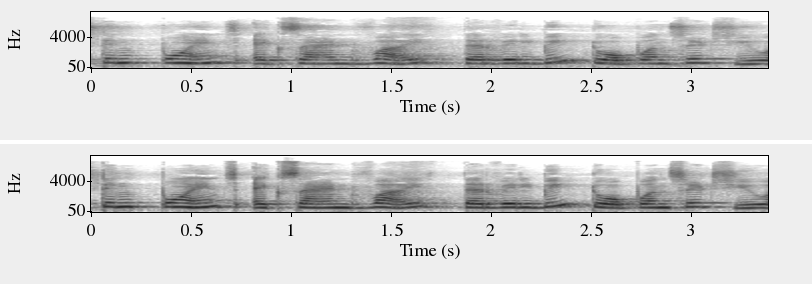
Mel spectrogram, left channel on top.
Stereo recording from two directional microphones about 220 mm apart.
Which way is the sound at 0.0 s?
50° right (ahead or behind).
